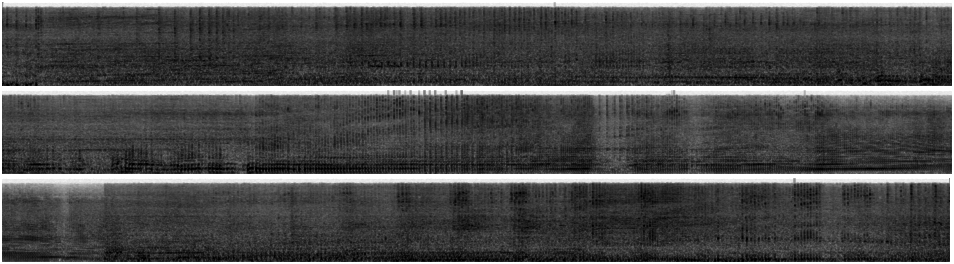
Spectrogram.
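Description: Vintage motorcycle engines running and revving as several bikes and a scooter ride past one after another, the pitch rising and falling as they go by.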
